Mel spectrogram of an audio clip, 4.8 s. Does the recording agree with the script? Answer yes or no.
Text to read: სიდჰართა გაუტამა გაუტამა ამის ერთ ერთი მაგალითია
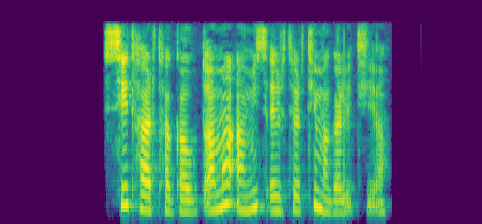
no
